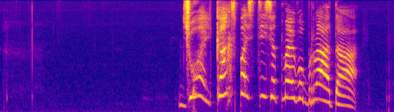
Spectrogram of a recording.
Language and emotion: Russian, angry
